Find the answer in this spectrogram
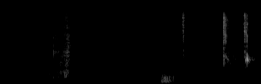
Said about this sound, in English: But yeah, it's 6.6%. It's from Front Porch Brewing, which is in Connecticut, I think. It's yeah, and it's North Haven is when it's from, and so. I'm going to have a sip of that.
